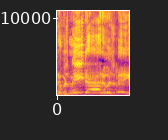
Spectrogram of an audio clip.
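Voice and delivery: put-on very high, soft child's squeal; small high-pitched voice, pleading; frightened young son. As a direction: confess like a scared little kid. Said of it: "my son with eyes wide open".

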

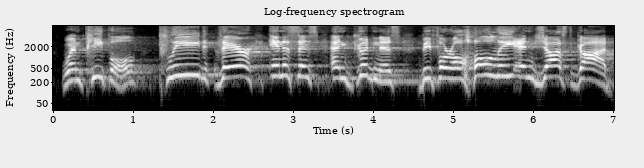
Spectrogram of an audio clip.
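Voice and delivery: the preacher booms at the congregation; preaching at full force. Real, not acted. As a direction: build to the judgment. Preaching climax.

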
